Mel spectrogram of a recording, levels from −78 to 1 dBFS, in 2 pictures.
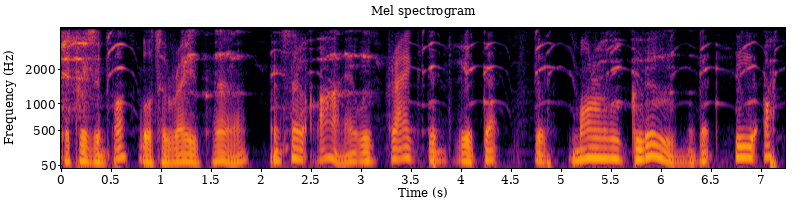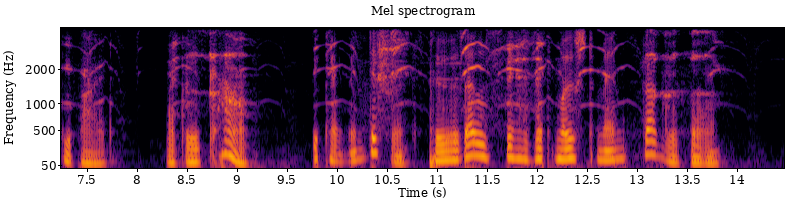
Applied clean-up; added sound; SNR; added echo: neural mask model RNNoise.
